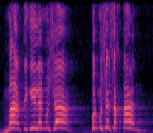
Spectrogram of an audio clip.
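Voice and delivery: put-on high, loud cry of a child pleading; child's desperate shout. Child begs mother to stop the beating, desperate high shout.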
